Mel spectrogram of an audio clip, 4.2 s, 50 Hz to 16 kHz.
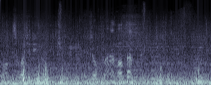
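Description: Steady rumble of a car's engine and tyres on a wet road, heard from inside the cabin at about 20 mph.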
